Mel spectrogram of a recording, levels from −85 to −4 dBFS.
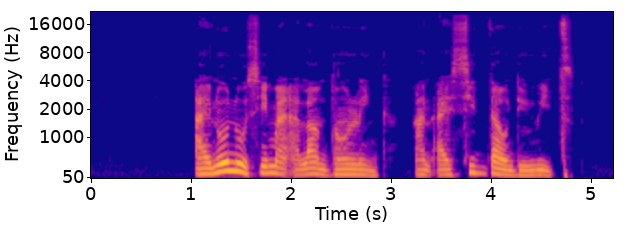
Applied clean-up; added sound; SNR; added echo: none; none; none; none.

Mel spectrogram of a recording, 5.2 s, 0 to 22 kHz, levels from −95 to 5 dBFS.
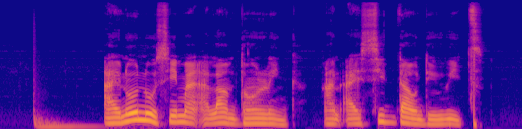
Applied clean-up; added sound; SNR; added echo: none; Bass drum; 18 dB; none.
